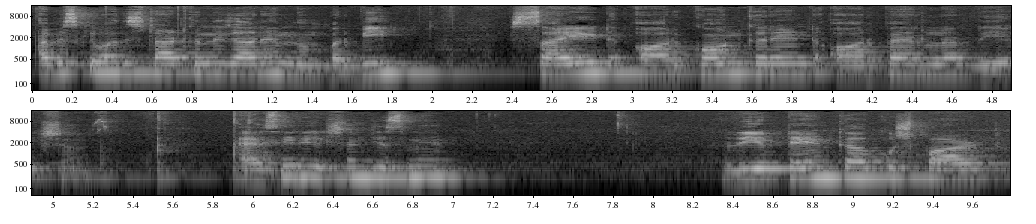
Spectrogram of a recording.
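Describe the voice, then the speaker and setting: A high-voiced male teacher gives a step-by-step chemistry lecture, asking his students questions and answering them himself. He calls them children and mixes English terms into his Hindi. The sound is roomy and echoey, with a faint hum of ambience behind him. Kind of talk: recorded classroom lecture.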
